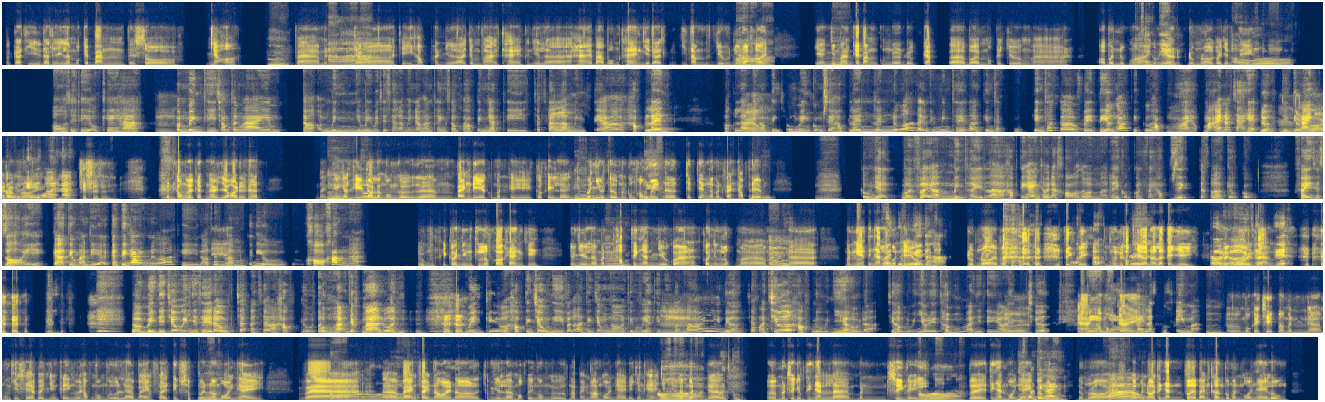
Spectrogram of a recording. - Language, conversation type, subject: Vietnamese, unstructured, Bạn cảm thấy thế nào khi vừa hoàn thành một khóa học mới?
- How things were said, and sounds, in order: tapping; other background noise; chuckle; laugh; laugh; laugh; laughing while speaking: "mà"; laugh; unintelligible speech; laugh; laughing while speaking: "tẩu"; chuckle; chuckle; drawn out: "Ờ"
